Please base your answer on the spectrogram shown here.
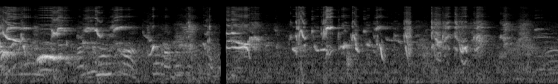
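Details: Bali myna, endemic starling of Bali's western forests, in chatty song: clear whistles and slurred notes, a brief break, then rapid harsh chips and squawks resuming.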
